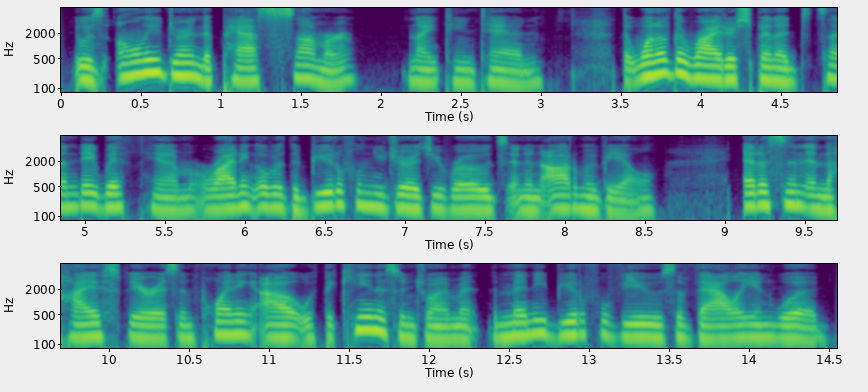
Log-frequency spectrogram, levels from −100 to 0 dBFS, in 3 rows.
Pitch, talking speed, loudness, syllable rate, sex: 155 Hz, 200 wpm, -20 LUFS, 6.0 syllables/s, female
